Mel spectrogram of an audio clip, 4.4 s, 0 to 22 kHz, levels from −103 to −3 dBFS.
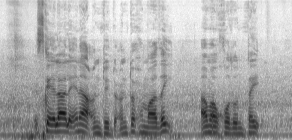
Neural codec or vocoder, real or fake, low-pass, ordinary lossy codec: vocoder, 44.1 kHz, 128 mel bands every 256 samples, BigVGAN v2; fake; none; none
